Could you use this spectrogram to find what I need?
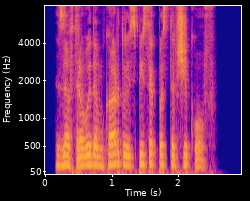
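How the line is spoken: Grumbled mutter. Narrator (Russian): пробурчал он

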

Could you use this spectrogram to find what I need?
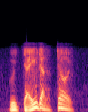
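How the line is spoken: Shouting. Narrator (Vietnamese): Hoắc Đô quát

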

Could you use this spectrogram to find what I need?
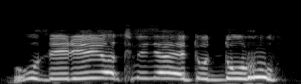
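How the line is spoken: Attempted shriek. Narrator (Russian): взвизгнула Сьюзан или попыталась взвизгнуть

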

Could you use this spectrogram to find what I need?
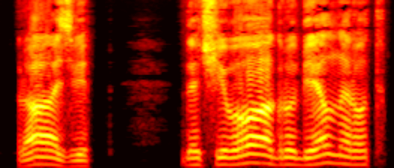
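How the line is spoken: Sighing woman. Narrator (Russian): вздохнув, сказала женщина

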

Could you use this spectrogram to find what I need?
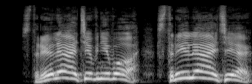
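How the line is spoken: Beast's shout. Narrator (Russian): крикнул зверь

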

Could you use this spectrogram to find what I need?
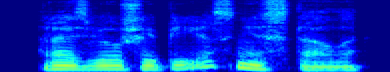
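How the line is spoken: Gently reproachful question. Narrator (Russian): ласково укоризненно спрашивала она

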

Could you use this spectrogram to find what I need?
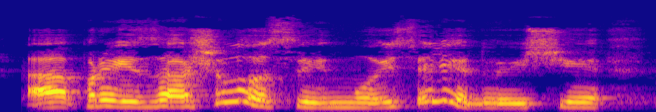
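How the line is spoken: Grim priest pronouncing. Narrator (Russian): мрачно изрек святой отец

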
